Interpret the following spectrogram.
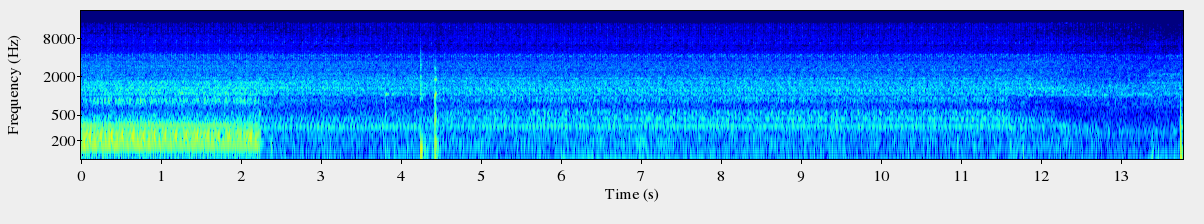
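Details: Honda J35A9 V6 at steady idle with an even fast ticking rattle from the front; loudest at water pump and tensor pulley (bolted to pump housing), both feel firm and spin freely, no pump leak, cam pulleys ruled out; cause uncertain.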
